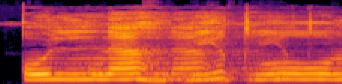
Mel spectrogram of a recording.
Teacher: اس میں دیکھیے تو قُلْنَا اهْبِطُوا، نون کو ہا کے ساتھ ملائیے۔ ہا کو ہا کی طرح نہیں پڑھنا بلکہ اس کے مخرج کو بہت کلیئر رکھیے۔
